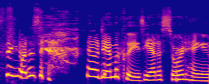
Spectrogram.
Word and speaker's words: Damocles: this is sort of democals damn it please Damocles I like democals well I like it spelled it's spelled like democals okay sort of demo please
